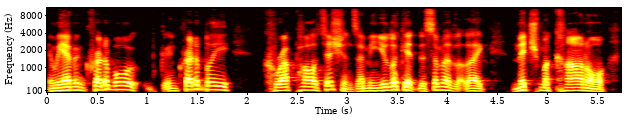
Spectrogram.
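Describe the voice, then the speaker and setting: A man's voice: medium pitch, a little fast, dry recording, studio quality. An American man in his forties talking casually in an interview, emphatic and repetitive, often restarting his phrases. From United States. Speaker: guest commentator.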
